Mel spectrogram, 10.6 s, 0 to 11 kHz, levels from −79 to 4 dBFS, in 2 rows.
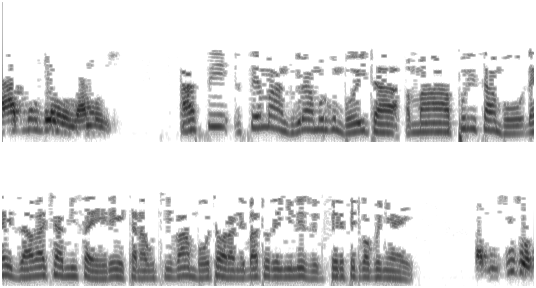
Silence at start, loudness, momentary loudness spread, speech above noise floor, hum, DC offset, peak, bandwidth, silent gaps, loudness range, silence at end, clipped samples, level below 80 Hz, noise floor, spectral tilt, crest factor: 0 s; -19 LUFS; 8 LU; 54 dB; none; under 0.1%; -2 dBFS; 4 kHz; none; 3 LU; 0 s; under 0.1%; -48 dBFS; -72 dBFS; -12 dB/octave; 16 dB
